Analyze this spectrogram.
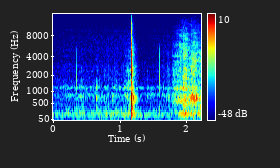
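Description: A plastic case clicks and taps as it is handled.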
